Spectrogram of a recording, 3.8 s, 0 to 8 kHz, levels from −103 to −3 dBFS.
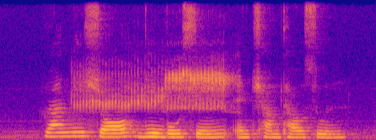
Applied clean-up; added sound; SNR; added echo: none; Chirp, tweet; 8 dB; none.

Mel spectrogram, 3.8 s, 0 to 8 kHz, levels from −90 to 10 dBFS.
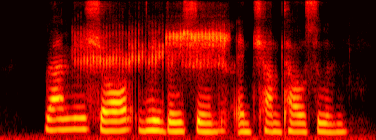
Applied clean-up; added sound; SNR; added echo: neural diffusion model UNIVERSE++.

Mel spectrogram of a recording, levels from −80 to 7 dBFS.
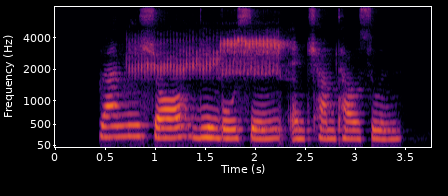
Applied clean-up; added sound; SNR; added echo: neural mask model RNNoise.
